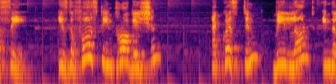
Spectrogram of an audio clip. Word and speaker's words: est: C apostrophe is originally CE, a monosyllabled word that has become C apostrophe before a word starting with a vowel EST, pronounced as A.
